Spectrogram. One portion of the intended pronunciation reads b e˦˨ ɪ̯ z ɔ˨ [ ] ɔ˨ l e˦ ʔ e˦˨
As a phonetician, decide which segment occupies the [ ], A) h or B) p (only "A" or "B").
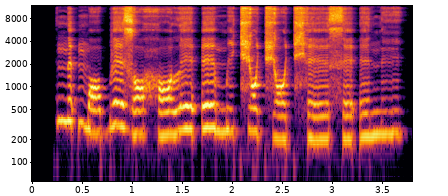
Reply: A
